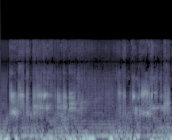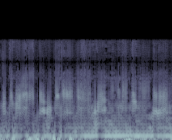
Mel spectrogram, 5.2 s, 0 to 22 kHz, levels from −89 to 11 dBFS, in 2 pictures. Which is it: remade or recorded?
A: remade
